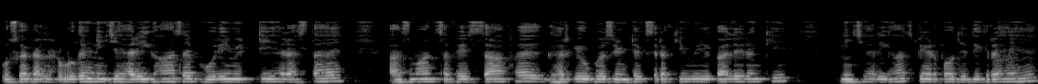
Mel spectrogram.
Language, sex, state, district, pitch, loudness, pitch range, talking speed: Hindi, male, Bihar, Samastipur, 125 Hz, -28 LUFS, 120-130 Hz, 200 wpm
